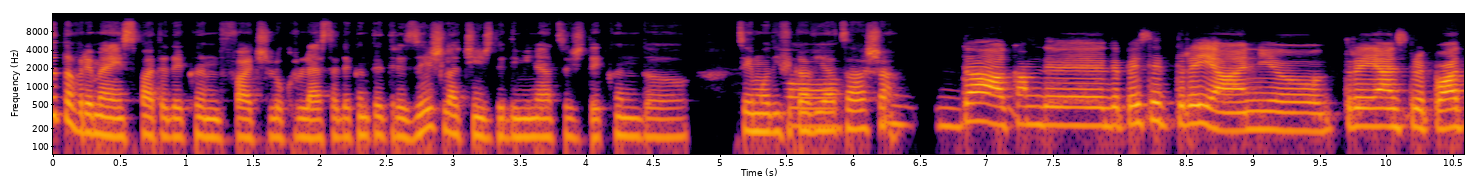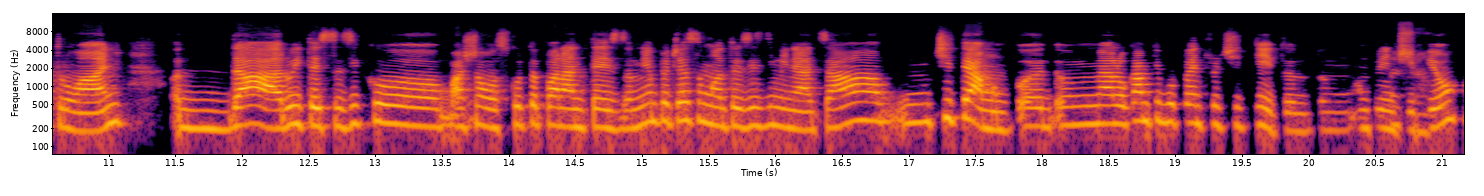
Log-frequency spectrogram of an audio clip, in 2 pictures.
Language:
Romanian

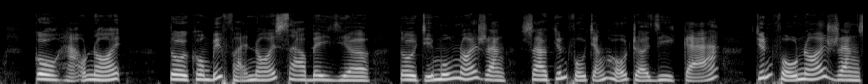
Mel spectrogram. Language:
Vietnamese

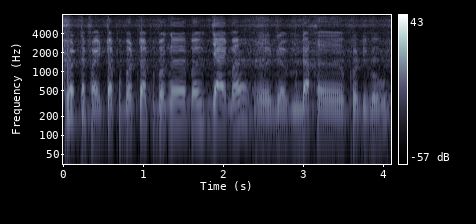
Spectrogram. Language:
Wolof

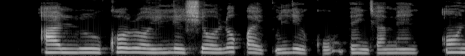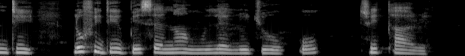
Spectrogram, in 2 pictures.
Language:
Yoruba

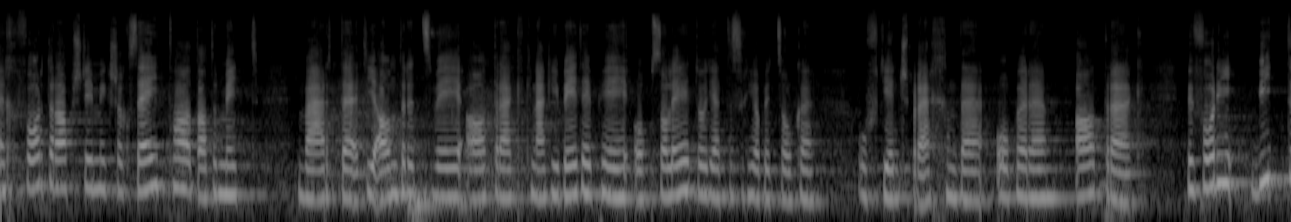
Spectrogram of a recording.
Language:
Swiss German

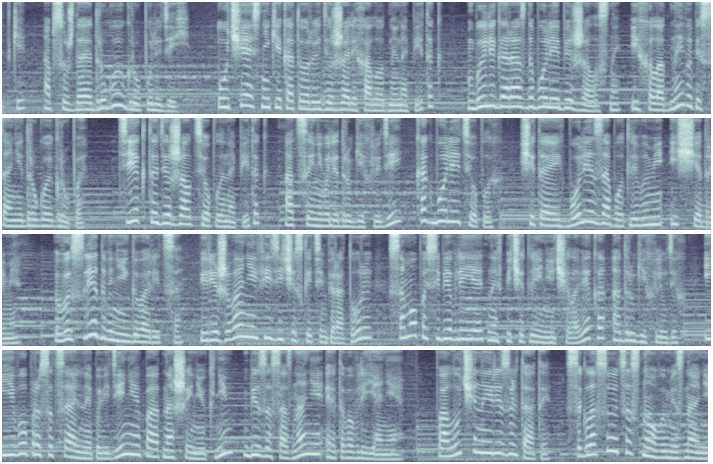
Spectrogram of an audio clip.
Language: Russian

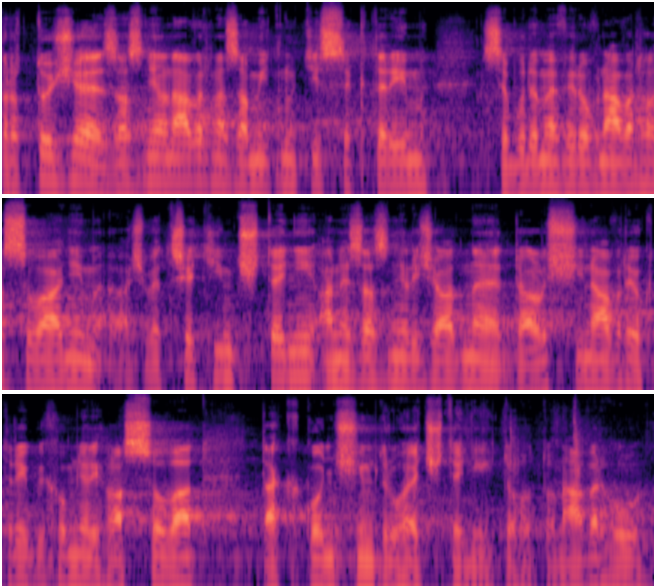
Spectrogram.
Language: Czech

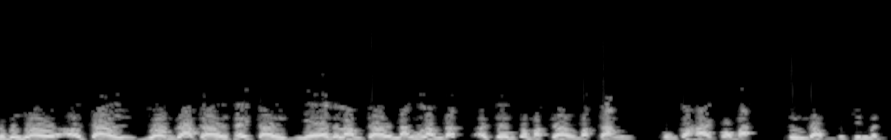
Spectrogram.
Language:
Vietnamese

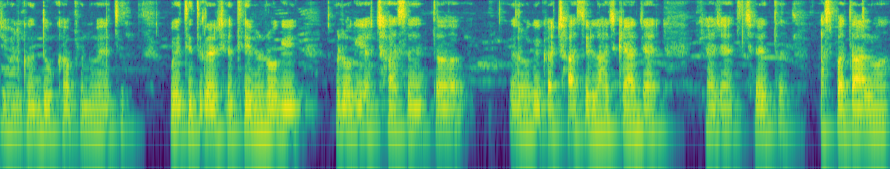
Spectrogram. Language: Maithili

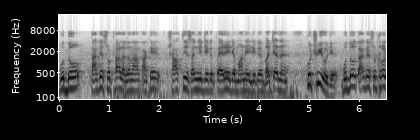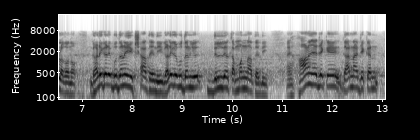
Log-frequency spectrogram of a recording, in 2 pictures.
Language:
Sindhi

